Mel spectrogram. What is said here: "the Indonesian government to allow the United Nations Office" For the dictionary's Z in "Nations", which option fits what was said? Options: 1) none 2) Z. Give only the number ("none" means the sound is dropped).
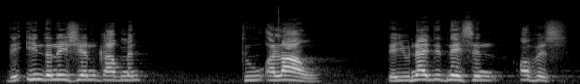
1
